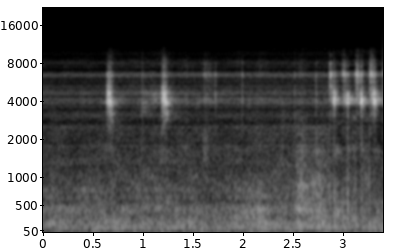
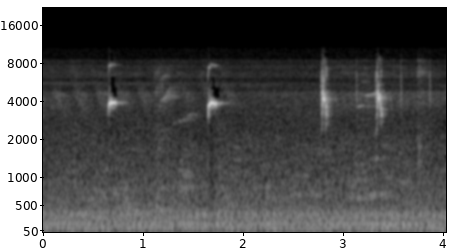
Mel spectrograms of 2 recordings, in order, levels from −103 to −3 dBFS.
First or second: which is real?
second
